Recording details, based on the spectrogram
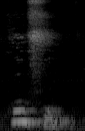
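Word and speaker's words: كُفُوًا: lis dans Hafs h donc koufou koufou one one tel que one en anglais one faut pas faire couou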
